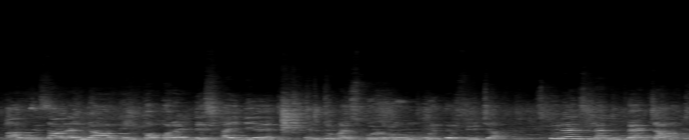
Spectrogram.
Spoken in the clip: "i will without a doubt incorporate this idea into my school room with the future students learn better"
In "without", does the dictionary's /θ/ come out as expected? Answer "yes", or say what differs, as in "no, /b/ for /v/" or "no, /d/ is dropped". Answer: no, /s/ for /θ/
